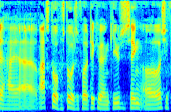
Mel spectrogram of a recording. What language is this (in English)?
Danish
